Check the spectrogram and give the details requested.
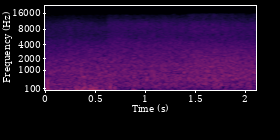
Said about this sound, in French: On est à Cerdon, dans le Buget, dans l'Ain, mais euh, il y a la Suisse juste à côté à notre droite. C'est bien ça, la Suisse c'est le ruisseau qui passe au milieu de la cuivrerie et c'est en partie à cause de ça qu'on s'est installé là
